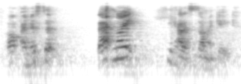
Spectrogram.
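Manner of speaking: ordinary delivery, nothing marked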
